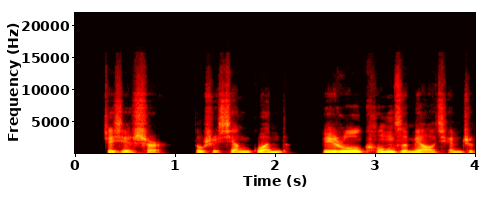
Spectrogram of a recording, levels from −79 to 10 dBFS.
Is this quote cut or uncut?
cut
